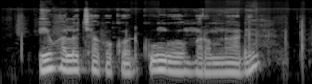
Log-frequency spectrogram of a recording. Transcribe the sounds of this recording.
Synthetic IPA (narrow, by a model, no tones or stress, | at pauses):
ɪwalɔt͡ʃakɔkɔdkʰuŋɡomaɾɔmnadɛ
